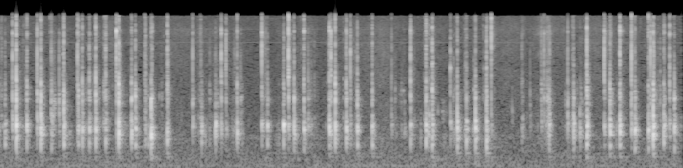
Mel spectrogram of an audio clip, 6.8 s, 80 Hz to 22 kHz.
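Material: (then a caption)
Plastic. Both hands with long acrylic nails type quickly on a Cinnamoroll-themed kawaii mechanical keyboard with plastic keycaps. A steady stream of sharp, dry clicks and clacks comes in uneven bursts with brief pauses. The clicks have a bright, tappy tone centered around 1 kHz, stop almost instantly, and carry no low rumble.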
